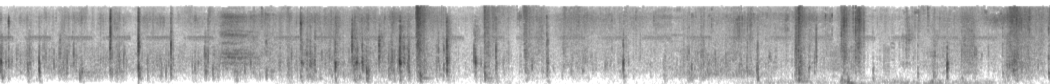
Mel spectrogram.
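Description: Horses' hooves clip-clop at an irregular pace, several animals moving together, with sharp percussive knocks over a faint rustling background and no voices.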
